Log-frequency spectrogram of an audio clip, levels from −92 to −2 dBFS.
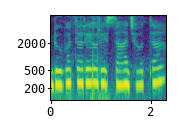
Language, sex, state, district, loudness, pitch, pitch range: Bhojpuri, female, Uttar Pradesh, Varanasi, -12 LUFS, 255 Hz, 240-265 Hz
